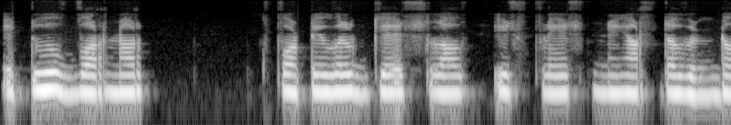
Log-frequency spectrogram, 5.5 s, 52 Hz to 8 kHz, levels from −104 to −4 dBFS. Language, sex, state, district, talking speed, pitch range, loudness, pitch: English, female, Arunachal Pradesh, Lower Dibang Valley, 120 wpm, 190-200 Hz, -16 LUFS, 195 Hz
